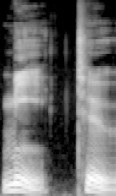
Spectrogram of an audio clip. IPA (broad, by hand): iːuː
